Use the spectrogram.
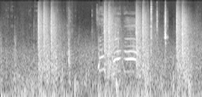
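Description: Gunfire from German soldiers in the First World War shooter Verdun: scattered, crackling rifle shots and bursts at middling distance, irregular and layered, with a voice talking over the battle.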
